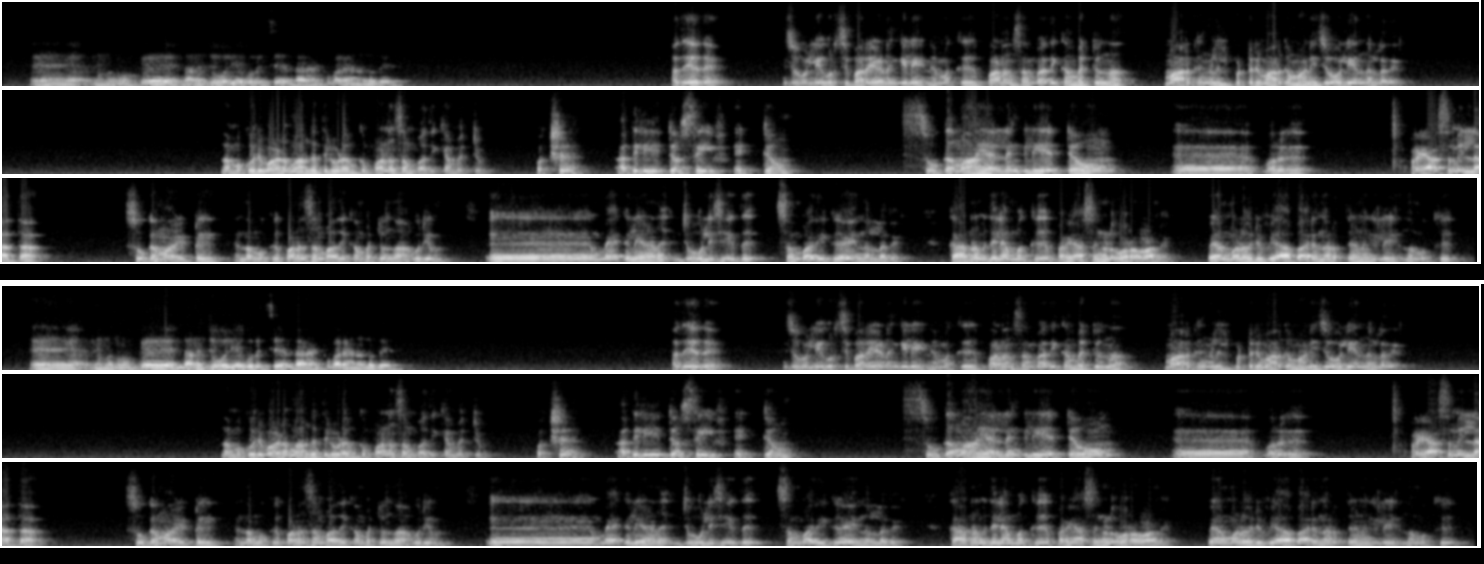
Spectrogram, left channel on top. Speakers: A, on the right; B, on the left.
A: ഏർ നമ്മൾ നോക്ക് എന്താണ് ജോലിയെ കുറിച്ച് എന്താണ് എനിക്ക് പറയാനുള്ളത്
B: അതെ അതെ ജോലിയെ കുറിച്ച് പറയുകയാണെങ്കില് നമുക്ക് പണം സമ്പാദിക്കാൻ പറ്റുന്ന മാർഗങ്ങളിൽ പെട്ടൊരു മാർഗമാണ് ജോലി എന്നുള്ളത് നമുക്ക് ഒരുപാട് മാർഗത്തിലൂടെ നമുക്ക് പണം സമ്പാദിക്കാൻ പറ്റും പക്ഷെ അതിൽ ഏറ്റവും സേഫ് ഏറ്റവും സുഖമായി അല്ലെങ്കിൽ ഏറ്റവും ഏ ഒരു പ്രയാസമില്ലാത്ത സുഖമായിട്ട് നമുക്ക് പണം സമ്പാദിക്കാൻ പറ്റുന്ന ഒരു ഏ മേഖലയാണ് ജോലി ചെയ്ത് സമ്പാദിക്കുക എന്നുള്ളത് കാരണം ഇതില് നമ്മക്ക് പ്രയാസങ്ങള് കുറവാണ് നമ്മൾ ഒരു വ്യാപാരം നടത്തയാണെങ്കില് നമുക്ക്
